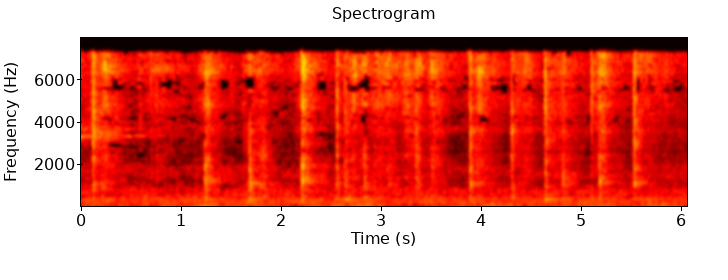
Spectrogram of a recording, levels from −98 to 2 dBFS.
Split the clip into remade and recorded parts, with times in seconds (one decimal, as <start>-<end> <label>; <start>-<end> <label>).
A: 0.0-0.4 remade; 0.4-2.9 recorded; 2.9-6.1 remade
